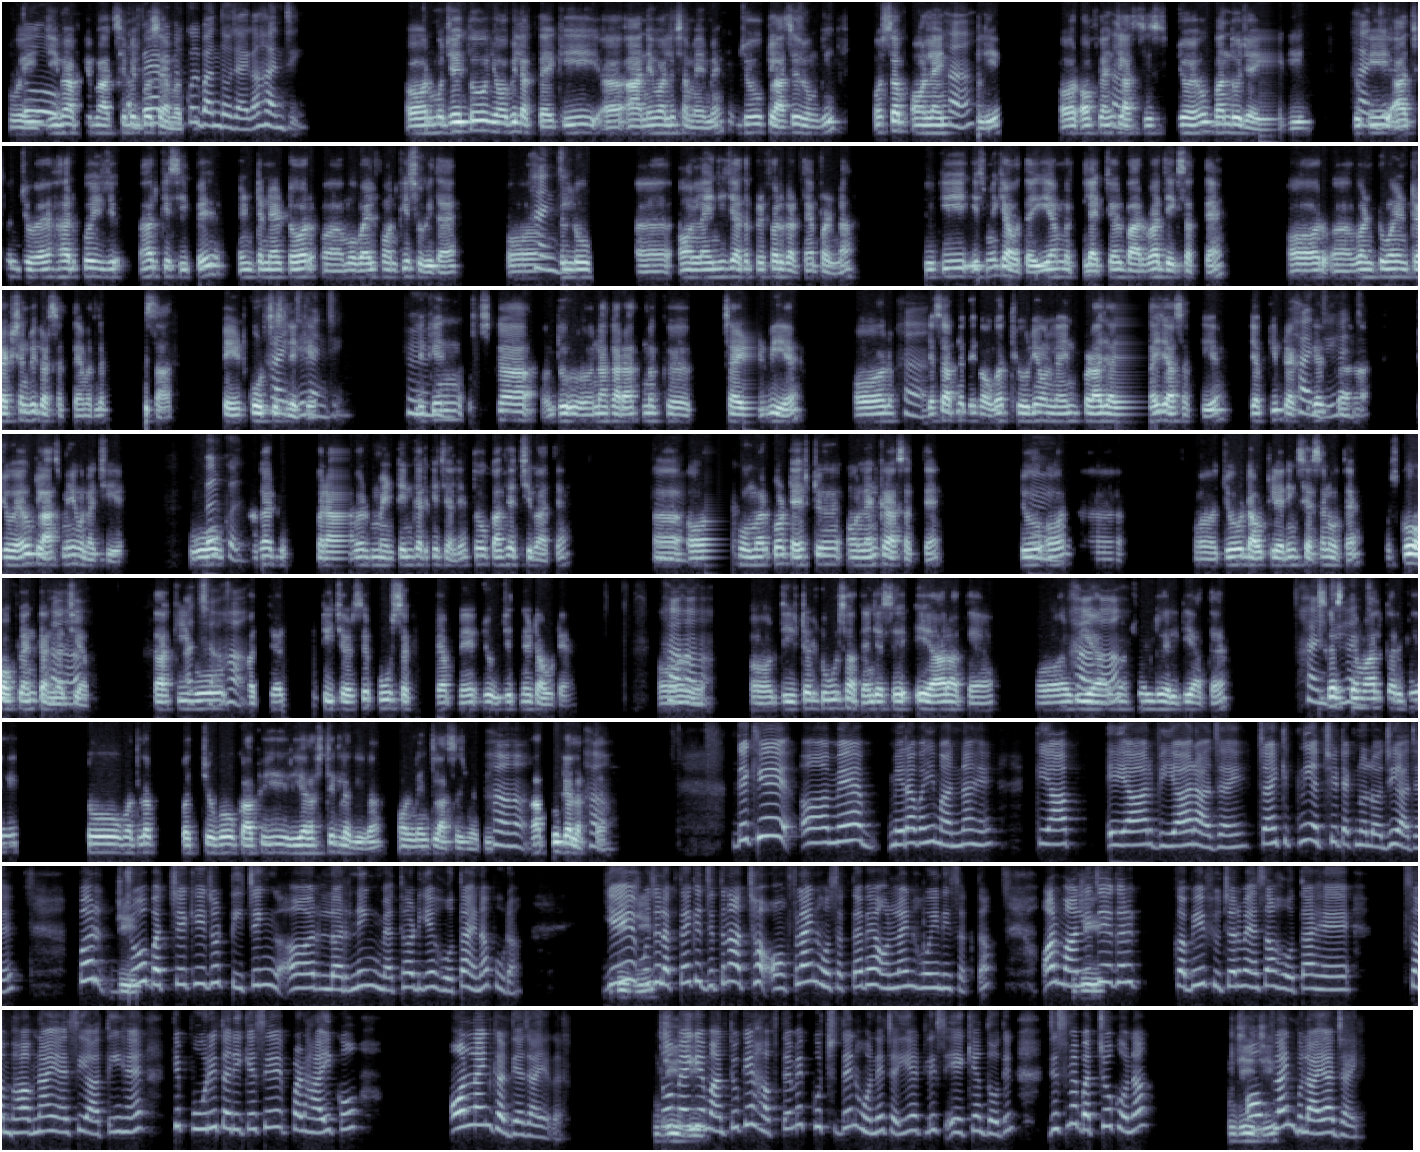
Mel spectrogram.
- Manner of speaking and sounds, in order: static; tapping; in English: "क्लासेस"; distorted speech; in English: "क्लासेस"; in English: "प्रेफर"; in English: "लेक्चर"; in English: "वन टू वन इंटरेक्शन"; in English: "पेड कोर्सस"; in English: "साइड"; in English: "थ्योरी"; in English: "प्रैक्टिकल"; in English: "क्लास"; in English: "मेंटेन"; in English: "होमवर्क"; in English: "टेस्ट"; in English: "डाउट क्लियरिंग सेशन"; in English: "टीचर"; in English: "डाउट"; in English: "डिजिटल टूल्स"; in English: "वर्चुअल रियलिटी"; other background noise; in English: "रियलिस्टिक"; in English: "क्लासेज"; in English: "टेक्नोलॉजी"; in English: "टीचिंग"; in English: "लर्निंग मेथड"; in English: "फ्यूचर"; in English: "एट लीस्ट"
- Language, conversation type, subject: Hindi, unstructured, क्या आपको लगता है कि ऑनलाइन पढ़ाई ऑफ़लाइन पढ़ाई से बेहतर है?
- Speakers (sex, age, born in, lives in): female, 25-29, India, India; male, 18-19, India, India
